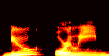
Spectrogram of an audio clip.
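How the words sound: It is said with a Northern American accent. It is how outsiders say the city's name. "what most Northern people per is how they pronounce that city"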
